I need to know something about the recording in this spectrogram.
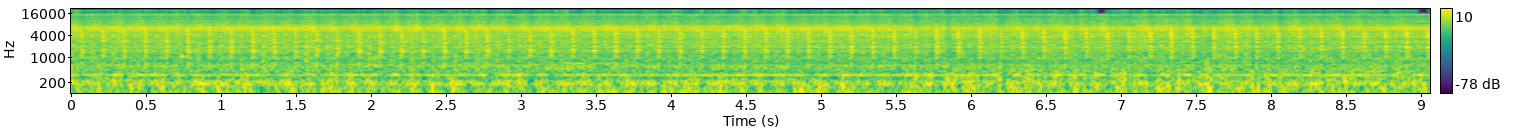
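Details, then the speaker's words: Diesel engine idling in a vehicle being inspected for motorhome conversion: a dull, regular knock about twice per second from down low near the crankshaft. A knock that persists until the engine warms up is not normal. "muchos le van a decir no este ruido es un golpeteo Hasta que el motor levanta temperatura no es normal"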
